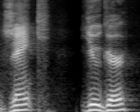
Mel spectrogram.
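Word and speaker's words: Cenk Uygur: Jank Uger.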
